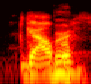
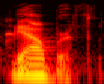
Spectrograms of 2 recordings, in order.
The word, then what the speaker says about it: Galbreath: Do we pronounce his name Galbreath or Braith? – Yeah, Galbreath. Yep. – Galbreath.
